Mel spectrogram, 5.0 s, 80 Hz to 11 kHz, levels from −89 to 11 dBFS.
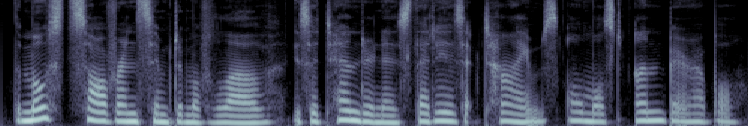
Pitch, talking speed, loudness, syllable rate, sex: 205 Hz, 180 wpm, -19 LUFS, 5.5 syllables/s, female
